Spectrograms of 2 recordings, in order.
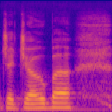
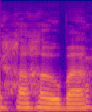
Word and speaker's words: jojoba: Some people pronounce it jojoba, but it's actually jojoba.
